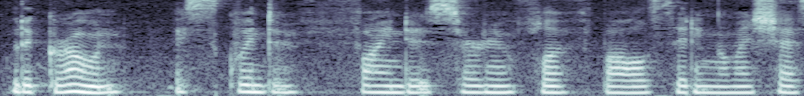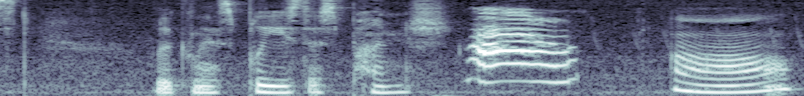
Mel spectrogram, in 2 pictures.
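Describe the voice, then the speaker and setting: A woman hosting a gaming video, reading story text aloud and chatting informally about it with expressive reactions. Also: medium pitch, measured pace, creaky, slight background noise. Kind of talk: reading a game's narration aloud with casual commentary.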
